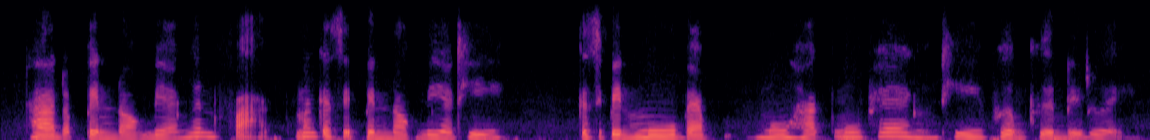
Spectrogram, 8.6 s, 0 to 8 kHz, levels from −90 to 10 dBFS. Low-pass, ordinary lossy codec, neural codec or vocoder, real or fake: 7.2 kHz; Opus, 16 kbps; none; real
